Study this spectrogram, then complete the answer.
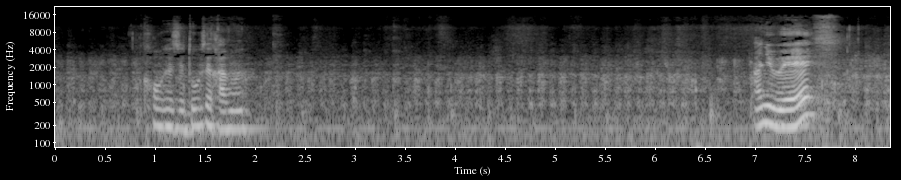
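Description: A dog whines briefly.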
